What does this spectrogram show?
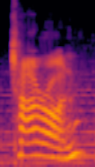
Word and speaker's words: Charon: I literally just said it a little bit ago and I didn't make the connection that it sounds like Karen.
